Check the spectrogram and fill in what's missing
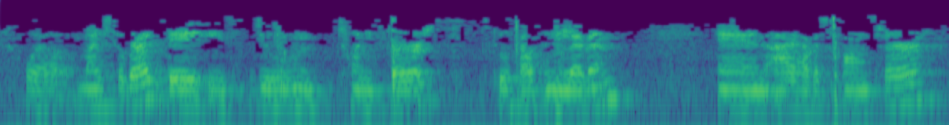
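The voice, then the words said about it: Spanish-speaker's accent in English. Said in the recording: “I have an accent, as you can say. ... I was born and raised in Lima, Peru, so I speak Spanish, too, a little English, just a little.”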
